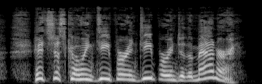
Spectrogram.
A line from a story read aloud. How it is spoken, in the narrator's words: panted as I picked up steam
